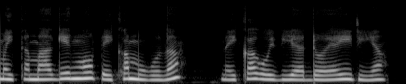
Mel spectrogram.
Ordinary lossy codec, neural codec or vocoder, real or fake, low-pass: none; autoencoder, 48 kHz, 32 numbers a frame, DAC-VAE, trained on Japanese speech; fake; 19.8 kHz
